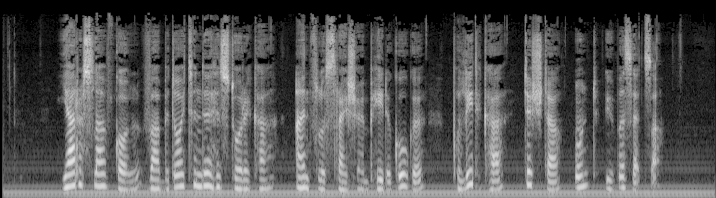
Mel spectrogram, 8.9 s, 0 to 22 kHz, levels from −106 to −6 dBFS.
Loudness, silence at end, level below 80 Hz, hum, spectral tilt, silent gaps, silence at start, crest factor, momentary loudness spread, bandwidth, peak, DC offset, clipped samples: -24 LUFS; 0 s; -46 dBFS; 60 Hz at -40 dBFS; -2.5 dB/octave; none; 0.05 s; 22 dB; 15 LU; 16.5 kHz; -4 dBFS; under 0.1%; under 0.1%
